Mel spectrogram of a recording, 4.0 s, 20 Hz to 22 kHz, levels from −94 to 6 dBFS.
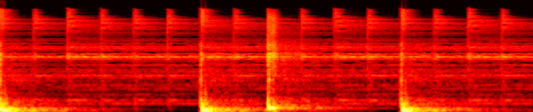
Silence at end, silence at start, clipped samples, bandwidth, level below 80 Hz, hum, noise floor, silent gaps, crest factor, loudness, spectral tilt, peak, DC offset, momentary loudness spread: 0.2 s; 0 s; under 0.1%; 16.5 kHz; -26 dBFS; none; -37 dBFS; none; 18 dB; -16 LUFS; -6 dB/octave; 0 dBFS; under 0.1%; 18 LU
